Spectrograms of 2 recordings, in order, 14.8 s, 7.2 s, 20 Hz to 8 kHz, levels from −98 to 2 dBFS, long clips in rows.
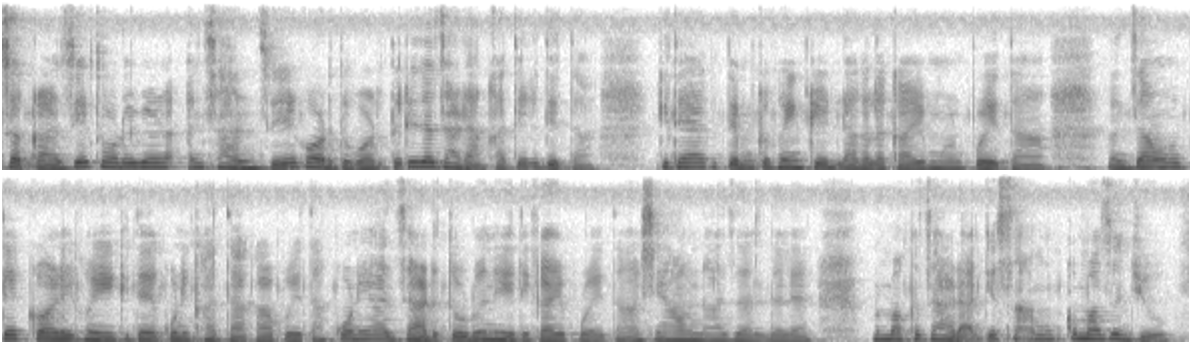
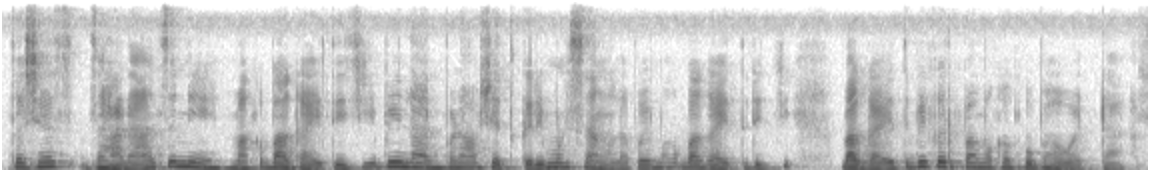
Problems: continuous background conversations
